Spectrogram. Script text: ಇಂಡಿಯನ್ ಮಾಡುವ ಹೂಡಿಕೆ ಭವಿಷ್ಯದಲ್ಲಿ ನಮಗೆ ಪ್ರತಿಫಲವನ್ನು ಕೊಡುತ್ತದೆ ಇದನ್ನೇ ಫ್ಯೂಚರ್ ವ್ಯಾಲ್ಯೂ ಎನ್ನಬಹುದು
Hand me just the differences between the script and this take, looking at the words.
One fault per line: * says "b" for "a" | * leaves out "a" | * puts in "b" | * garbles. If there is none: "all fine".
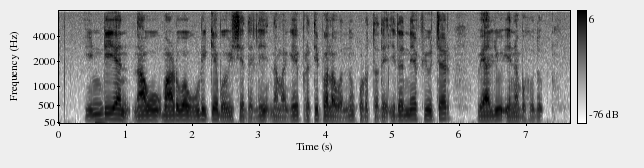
* puts in "ನಾವು"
